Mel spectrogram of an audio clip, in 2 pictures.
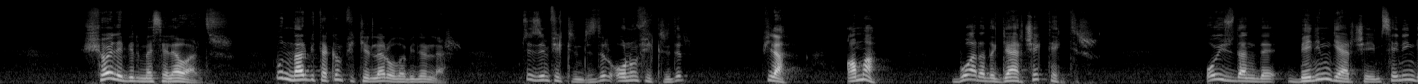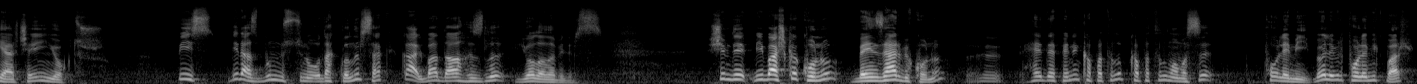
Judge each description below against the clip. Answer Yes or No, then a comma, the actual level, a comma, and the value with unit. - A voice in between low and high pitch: Yes, medium, 160 Hz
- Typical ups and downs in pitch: No, wide, 7.6 semitones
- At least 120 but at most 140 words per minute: No, average, 110 wpm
